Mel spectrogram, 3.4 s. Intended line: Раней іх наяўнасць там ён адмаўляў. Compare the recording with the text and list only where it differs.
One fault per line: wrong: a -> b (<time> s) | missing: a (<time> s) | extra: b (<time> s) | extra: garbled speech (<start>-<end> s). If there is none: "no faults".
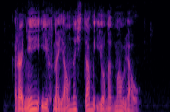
no faults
